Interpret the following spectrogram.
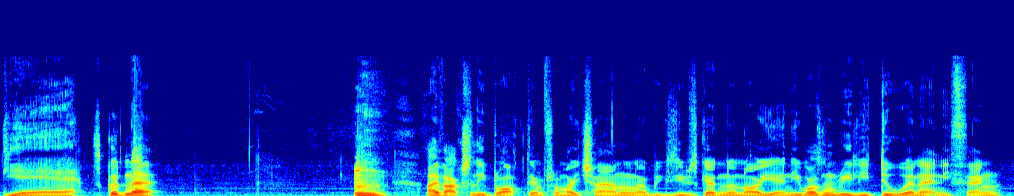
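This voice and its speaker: Reading out viewer comments on his livestream, this middle-aged host from Wales talks casually in a Welsh accent. His voice is low and animated, at a normal speed.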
